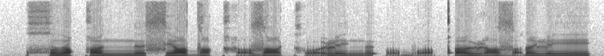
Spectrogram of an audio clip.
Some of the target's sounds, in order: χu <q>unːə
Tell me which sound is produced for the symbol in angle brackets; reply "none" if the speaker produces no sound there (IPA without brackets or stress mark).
q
